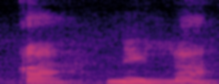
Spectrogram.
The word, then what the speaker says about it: kaila: Second syllable has the accent and that means they kaill ka first syllable ka second syllable ni third syllable la kaila so first and the third syllable has the accent kaila this means theirs let's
